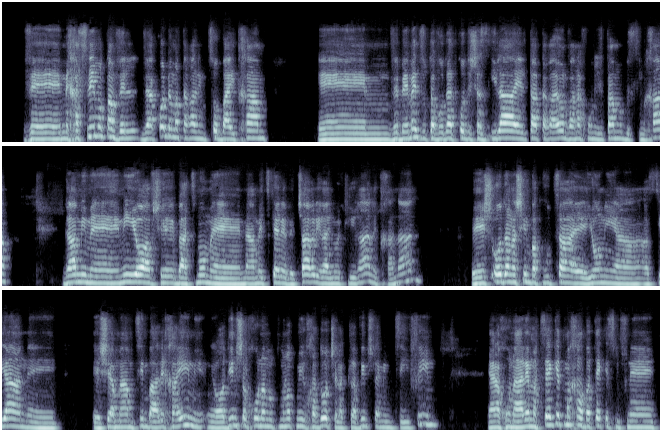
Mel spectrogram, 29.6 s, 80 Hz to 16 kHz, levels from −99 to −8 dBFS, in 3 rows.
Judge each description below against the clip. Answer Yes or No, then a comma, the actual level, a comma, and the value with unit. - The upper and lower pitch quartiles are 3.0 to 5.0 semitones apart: Yes, average, 3.9 semitones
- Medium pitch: Yes, medium, 170 Hz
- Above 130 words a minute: No, average, 120 wpm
